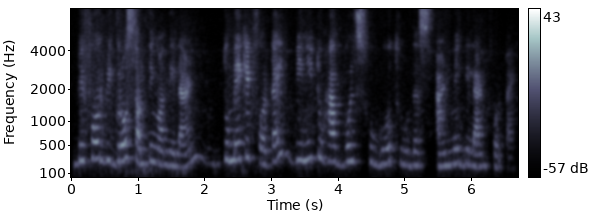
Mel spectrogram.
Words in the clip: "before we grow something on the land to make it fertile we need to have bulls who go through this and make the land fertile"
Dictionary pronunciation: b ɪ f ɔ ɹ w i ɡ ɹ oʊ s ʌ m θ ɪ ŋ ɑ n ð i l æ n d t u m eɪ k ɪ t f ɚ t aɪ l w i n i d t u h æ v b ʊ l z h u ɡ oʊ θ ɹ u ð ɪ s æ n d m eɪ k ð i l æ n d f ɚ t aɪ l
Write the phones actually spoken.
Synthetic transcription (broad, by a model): b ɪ f ɔ ɹ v i ɡ ɹ oʊ s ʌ m t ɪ ŋ ɑ n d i l æ n d t u m eɪ k ɪ t f ɚ t aɪ l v i n i d t u h æ v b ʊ l s h u ɡ oʊ t ɹ u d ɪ s æ n d m eɪ k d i l æ n d f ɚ t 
